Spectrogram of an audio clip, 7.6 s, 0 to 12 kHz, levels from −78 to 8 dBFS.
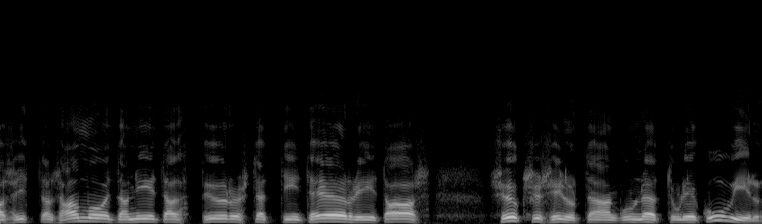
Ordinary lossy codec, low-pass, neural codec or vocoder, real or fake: AAC, 64 kbps; 7.2 kHz; none; real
